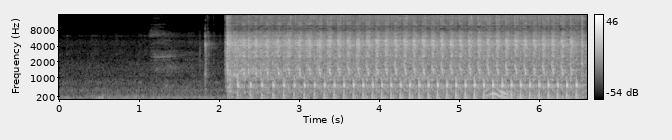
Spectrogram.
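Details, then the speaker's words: Honda EZ90 Cub cranking on the starter during a compression test, with the tester screwed in tight and the carb off. Three even, equally strong puffs a second, reading about 122–123, so compression is healthy. "It's about 122, 123. Sweet. So make sure you screw in your compression tester. You clearly get a more accurate reading."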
